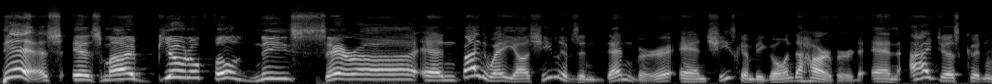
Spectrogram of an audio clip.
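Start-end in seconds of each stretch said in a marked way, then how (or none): 0.0-4.2 big proud announcer-style intro, higher and slower; hyped introduction. Real, not acted. Uncle proudly introduces his niece to listeners, hyped. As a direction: present her like a star.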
